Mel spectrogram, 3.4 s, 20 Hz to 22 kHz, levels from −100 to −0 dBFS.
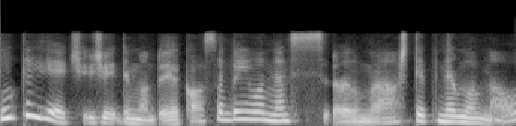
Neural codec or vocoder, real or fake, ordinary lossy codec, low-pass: codec, 16 kHz, 0.5 kbps, FreqCodec, larger model; fake; Opus, 64 kbps; 7.2 kHz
